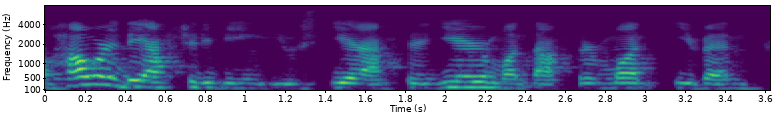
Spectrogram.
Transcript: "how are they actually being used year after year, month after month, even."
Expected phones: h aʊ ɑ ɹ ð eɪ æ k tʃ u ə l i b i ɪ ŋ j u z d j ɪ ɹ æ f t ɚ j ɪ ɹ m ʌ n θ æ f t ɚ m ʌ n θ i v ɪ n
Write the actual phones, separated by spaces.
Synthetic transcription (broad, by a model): h aʊ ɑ ɹ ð eɪ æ k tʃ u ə l i b i ɪ ŋ j u s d j ɪ ɹ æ f t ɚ j ɪ ɹ m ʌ n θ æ f t ɚ m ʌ n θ i v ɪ n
